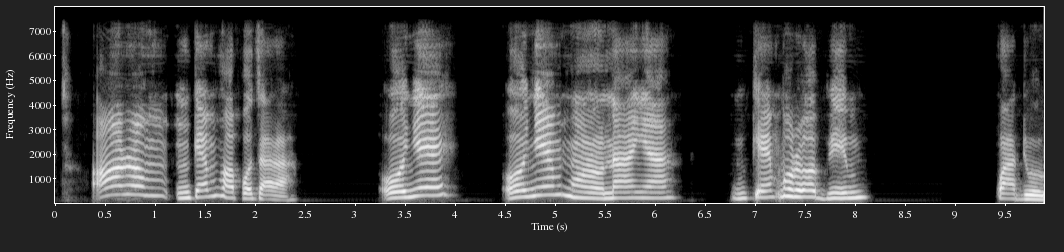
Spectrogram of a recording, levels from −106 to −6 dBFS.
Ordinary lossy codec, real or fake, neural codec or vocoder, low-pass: none; fake; codec, 16 kHz, 4 kbps, FunCodec, trained on LibriTTS, 50 frames a second; 7.2 kHz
